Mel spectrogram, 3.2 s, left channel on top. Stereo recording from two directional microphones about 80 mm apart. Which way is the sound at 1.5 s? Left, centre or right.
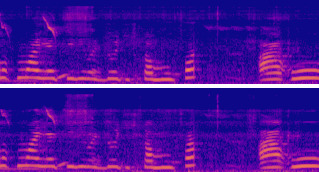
Centre.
